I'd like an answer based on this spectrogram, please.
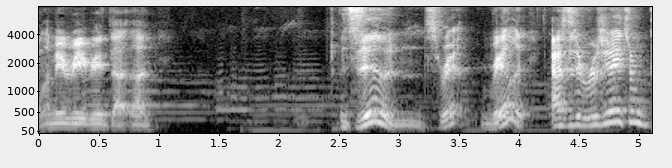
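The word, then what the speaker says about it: Zounds: The sounds is pronounced with the same kind of oo as in soon. Okay, hang on. Let me reread that then. Zuns.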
